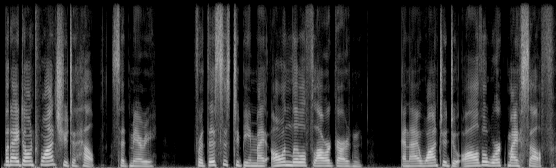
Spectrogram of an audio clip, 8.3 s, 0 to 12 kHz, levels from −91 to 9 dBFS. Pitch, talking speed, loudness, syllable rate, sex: 200 Hz, 210 wpm, -18 LUFS, 4.9 syllables/s, female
